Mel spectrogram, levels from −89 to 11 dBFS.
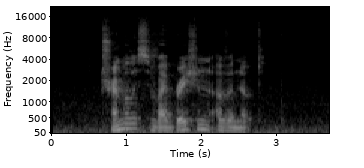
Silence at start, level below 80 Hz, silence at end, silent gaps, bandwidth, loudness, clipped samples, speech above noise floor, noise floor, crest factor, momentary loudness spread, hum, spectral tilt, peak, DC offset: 0.05 s; -62 dBFS; 0.5 s; none; 16 kHz; -41 LUFS; under 0.1%; 25 dB; -65 dBFS; 22 dB; 16 LU; none; -5 dB/octave; -22 dBFS; under 0.1%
